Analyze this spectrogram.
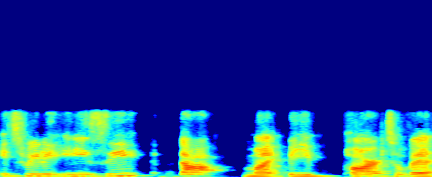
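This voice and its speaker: A woman talks at a fairly slow pace with a medium pitch. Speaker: business owner. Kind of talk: casual interview chat. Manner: hesitant, fillers.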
